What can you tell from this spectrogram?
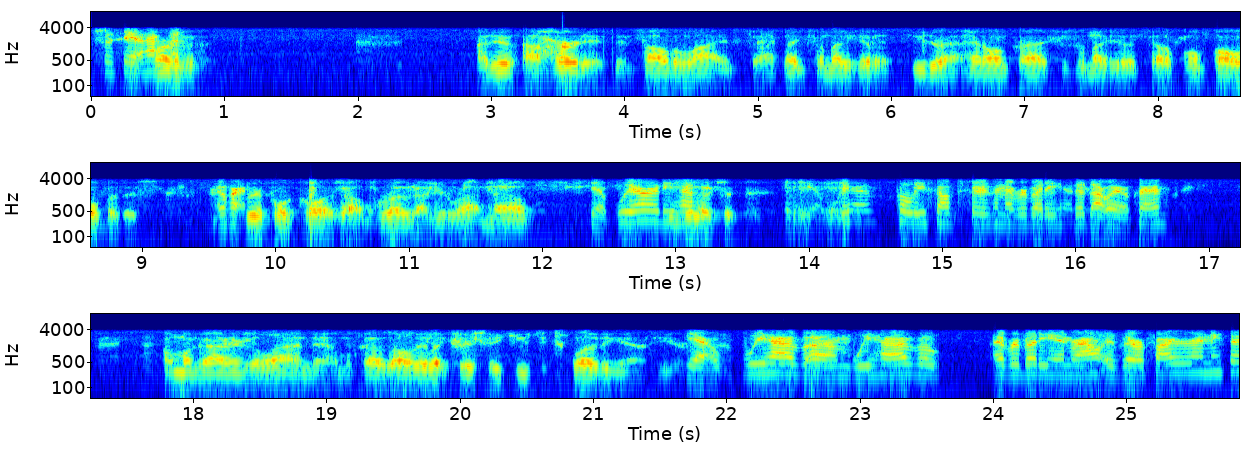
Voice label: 911 call car wreck; UGA FOOTBALL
